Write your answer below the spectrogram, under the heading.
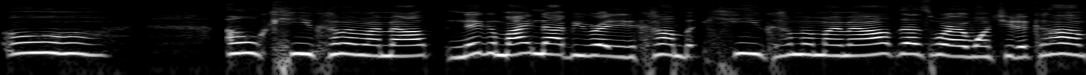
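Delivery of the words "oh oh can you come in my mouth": put-on lively, eager, animated delivery, laid on nasty. Retelling own past words in bed: imitating own animated dirty talk.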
